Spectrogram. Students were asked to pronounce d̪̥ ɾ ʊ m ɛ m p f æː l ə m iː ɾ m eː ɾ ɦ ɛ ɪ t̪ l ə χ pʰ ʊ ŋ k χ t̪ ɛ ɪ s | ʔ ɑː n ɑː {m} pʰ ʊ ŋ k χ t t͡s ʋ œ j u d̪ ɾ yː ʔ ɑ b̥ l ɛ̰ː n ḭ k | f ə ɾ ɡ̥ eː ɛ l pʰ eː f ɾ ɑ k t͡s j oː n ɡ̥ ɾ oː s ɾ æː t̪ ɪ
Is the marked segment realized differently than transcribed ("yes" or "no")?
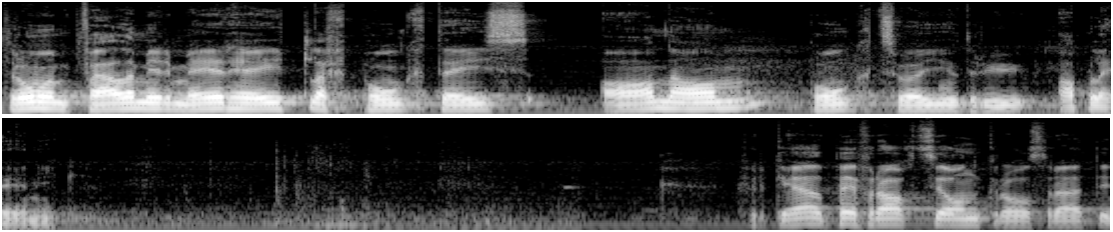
no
